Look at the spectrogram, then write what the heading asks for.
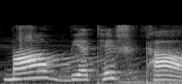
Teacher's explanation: ಮಾ ದೀರ್ಘ ಬಂದು ಅದರ ಮೇಲೆ ಆಘಾತ ವ್ಯಥಿಷ್ಠ ನಲ್ಲಿ ಥಿ ರಸ್ವ ಮಹಾಪ್ರಾಣ ಅದರ ಮೇಲೆ ಆಘಾತ ಮುಂದೆ ಅರ್ಧ ಮೂರ್ಧನ್ಯ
